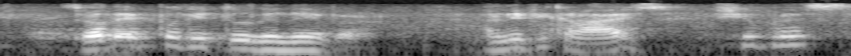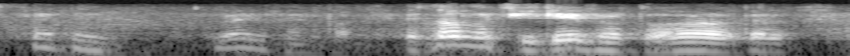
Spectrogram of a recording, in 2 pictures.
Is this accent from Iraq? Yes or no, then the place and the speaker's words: yes; Baghdad, Baghdad Governorate, Iraq; born there; English is a second language; so I was born in Baghdad, and...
